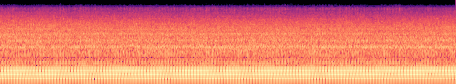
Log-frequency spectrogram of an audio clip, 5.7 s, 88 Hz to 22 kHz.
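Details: ZT200 mower with newly installed replacement engine (same hp and rpm, shaft adapted with a sleeve) gives a steady, even drone at constant speed with a low, regular pulse and no misses or knocks; normal healthy running.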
